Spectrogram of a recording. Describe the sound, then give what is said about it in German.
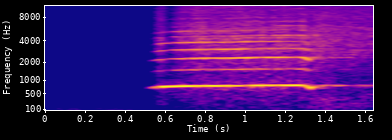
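A steam train whistle sounds as the train departs, one sustained, loud, high, reedy blast rich in overtones that starts abruptly, holds steady, then drops away into a softer hiss. “der Zug fährt schon.”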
